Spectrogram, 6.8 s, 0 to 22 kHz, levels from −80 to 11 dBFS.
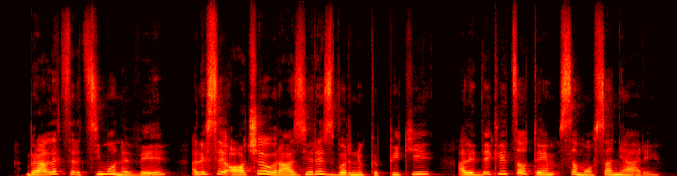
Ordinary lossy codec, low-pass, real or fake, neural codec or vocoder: none; none; fake; vocoder, 44.1 kHz, 128 mel bands, Pupu-Vocoder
